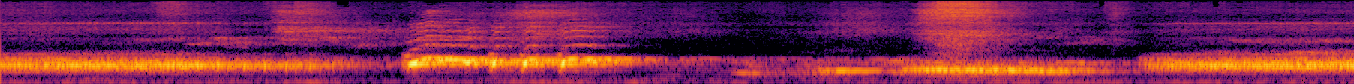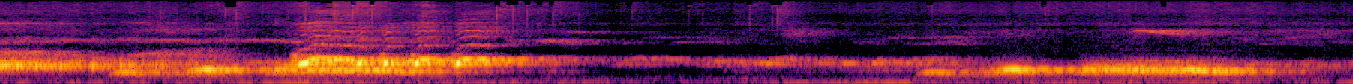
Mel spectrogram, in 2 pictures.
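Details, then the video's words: Zebra dove of local stock in continuous song: alternating low rolling coos and bright higher trills, with a soft low hum underneath. "Suara merdu perkutut lokal alam gacor"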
